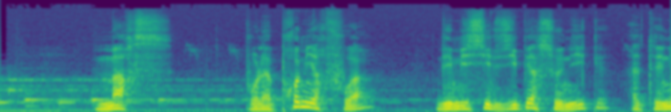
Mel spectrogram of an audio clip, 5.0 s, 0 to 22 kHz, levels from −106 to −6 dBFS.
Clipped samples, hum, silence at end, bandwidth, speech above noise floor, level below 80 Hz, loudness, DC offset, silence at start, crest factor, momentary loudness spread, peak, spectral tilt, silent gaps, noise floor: under 0.1%; none; 0 s; 15.5 kHz; 24 dB; -44 dBFS; -18 LUFS; under 0.1%; 0 s; 16 dB; 16 LU; -2 dBFS; -6.5 dB/octave; none; -41 dBFS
